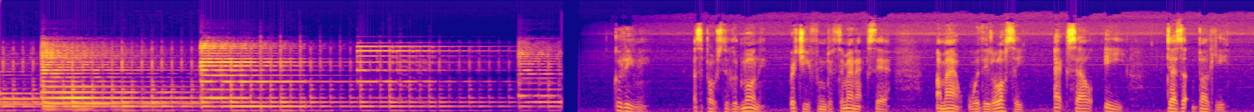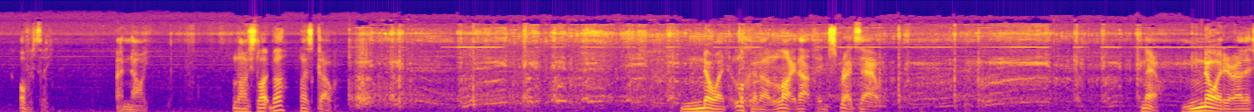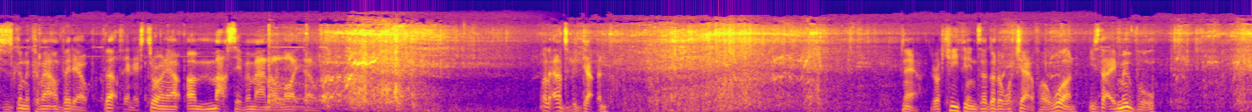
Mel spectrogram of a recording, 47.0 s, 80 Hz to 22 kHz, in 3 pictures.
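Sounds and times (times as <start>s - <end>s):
electric motor whine: 19.5s - 42.6s, 43.6s - 47.0s
rc car tyres rushing hiss: 20.0s - 29.6s, 35.3s - 42.6s, 45.9s - 47.0s.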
